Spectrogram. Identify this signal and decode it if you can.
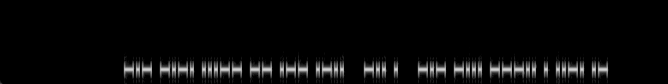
Morse code, heard as a keyed tone, about 40 wpm, 700 Hz. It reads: KC3MWL DE KB8EFA
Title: USA Callsign DE Callsign - 6 Characters - 40wpm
